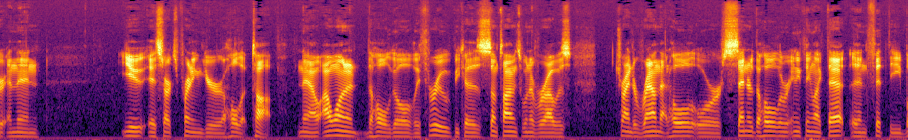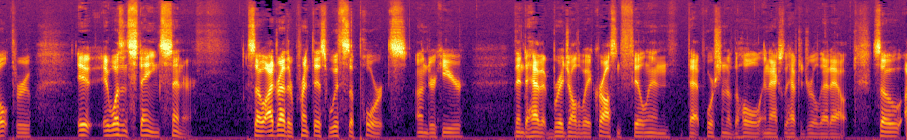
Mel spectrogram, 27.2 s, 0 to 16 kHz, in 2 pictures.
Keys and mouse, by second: 0.7-3.2 middle drag, 4.5 middle click, 7.2-14.7 middle drag, 16.7 middle click, 20.0-24.6 middle drag.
